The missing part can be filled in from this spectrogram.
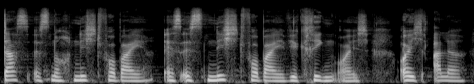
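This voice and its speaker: A woman's voice: lowish voice, little pitch movement, measured pace, lightly acted. A woman reading the lines of a defiant, fanatical female witch leader in an audio story. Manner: bitter and defiant.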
